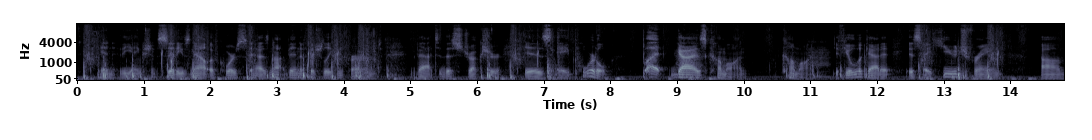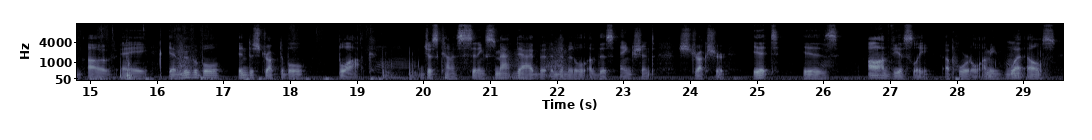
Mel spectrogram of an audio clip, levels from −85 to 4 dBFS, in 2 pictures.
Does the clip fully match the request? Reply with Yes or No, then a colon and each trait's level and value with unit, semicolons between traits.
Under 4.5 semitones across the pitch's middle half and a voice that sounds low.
No: wide, 5.4 semitones; very low, 80 Hz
